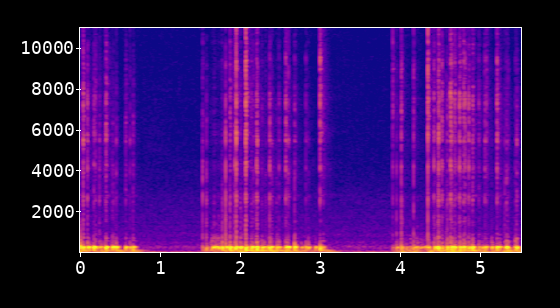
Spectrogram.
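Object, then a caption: Metal wire-mesh microphone grille scratched with wooden chopsticks. The tips of two wooden chopsticks scratch directly across the hollow, dome-shaped metal wire-mesh grille of a large studio microphone. Three bursts of rapid, uneven scratching and clicking come through as a dense low rumble with brief bright ticks, separated by short quiet pauses.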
